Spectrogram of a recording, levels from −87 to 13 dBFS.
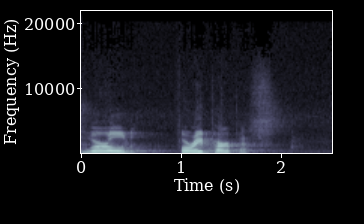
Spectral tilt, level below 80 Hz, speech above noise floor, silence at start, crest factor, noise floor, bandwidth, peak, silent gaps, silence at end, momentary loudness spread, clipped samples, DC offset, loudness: -6 dB/octave; -72 dBFS; 39 dB; 0 s; 18 dB; -56 dBFS; 12 kHz; -2 dBFS; none; 0.85 s; 19 LU; under 0.1%; under 0.1%; -16 LUFS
